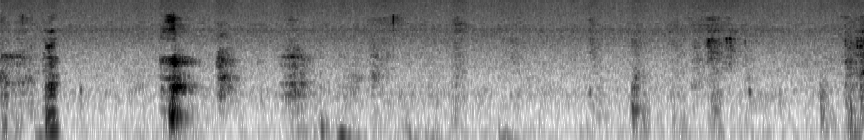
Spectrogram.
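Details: A beagle, possibly a puppy, barks at a shadow, giving a couple of short, muffled barks with quieter huffs and rustling in between.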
